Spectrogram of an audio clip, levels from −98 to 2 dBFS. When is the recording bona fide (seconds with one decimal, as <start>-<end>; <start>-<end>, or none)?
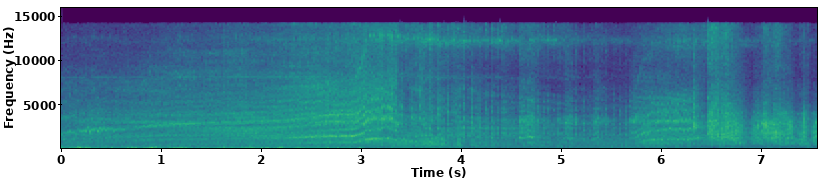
0.0-7.6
